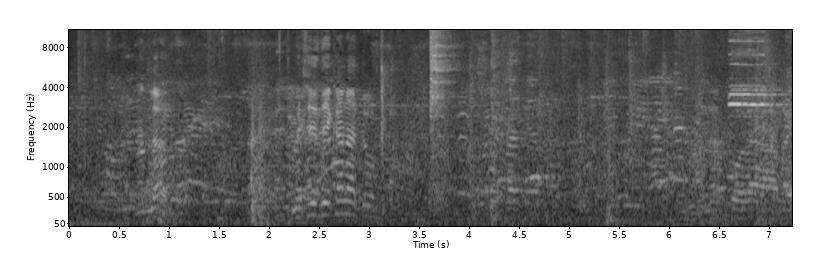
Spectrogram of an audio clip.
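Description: Men talk nearby in a casual way.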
